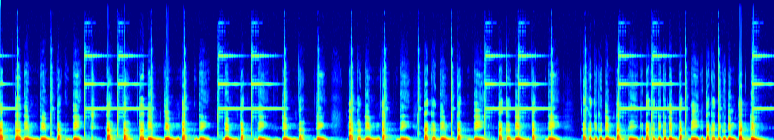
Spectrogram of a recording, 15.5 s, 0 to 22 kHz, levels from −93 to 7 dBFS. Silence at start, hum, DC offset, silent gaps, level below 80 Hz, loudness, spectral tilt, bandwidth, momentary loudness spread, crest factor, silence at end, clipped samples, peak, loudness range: 0 s; none; 0.1%; none; -42 dBFS; -18 LUFS; -7 dB/octave; 14 kHz; 8 LU; 18 dB; 0 s; under 0.1%; 0 dBFS; 3 LU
